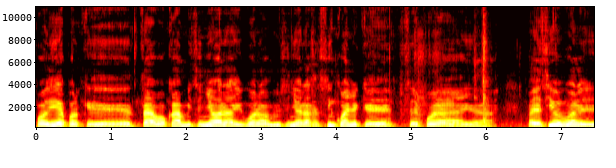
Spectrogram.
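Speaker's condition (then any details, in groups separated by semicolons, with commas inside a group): Parkinson's disease; no tremor now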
